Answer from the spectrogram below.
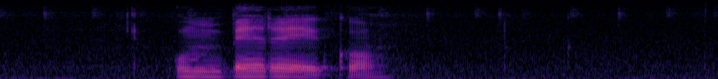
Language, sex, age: South Ndebele, male, 19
